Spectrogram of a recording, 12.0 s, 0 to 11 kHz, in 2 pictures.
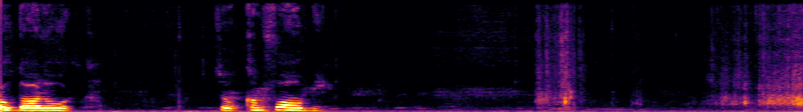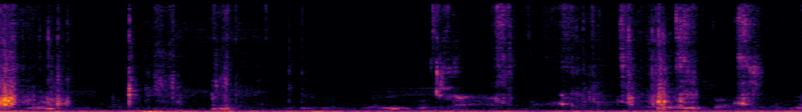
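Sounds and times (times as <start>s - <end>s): eating crunching and crinkling: 3.9s - 8.6s, 9.2s - 12.0s.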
